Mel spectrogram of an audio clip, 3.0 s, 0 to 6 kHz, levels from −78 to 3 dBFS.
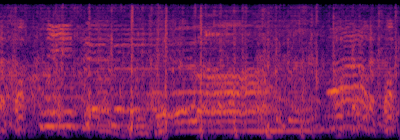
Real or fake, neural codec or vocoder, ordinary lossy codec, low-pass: fake; vocoder, 24 kHz, 100 mel bands, Vocos; none; 5.4 kHz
